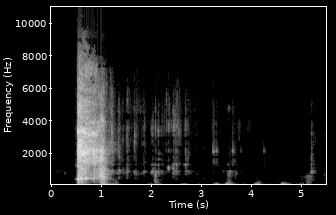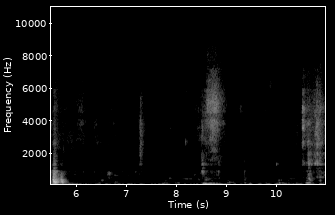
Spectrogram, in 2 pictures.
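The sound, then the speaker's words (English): A single harsh, loud cough from a person with a cold, followed by several faint scattered small sounds in near quiet. “did you get that cough since you came here? Yeah, I got a cold.”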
